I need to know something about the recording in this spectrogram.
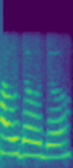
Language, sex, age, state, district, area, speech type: Kannada, female, 30-45, Karnataka, Udupi, rural, conversation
